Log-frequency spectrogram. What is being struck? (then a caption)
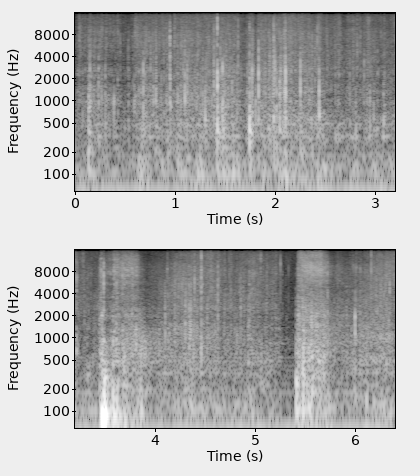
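Crushed gym chalk powder and chunks. Bare hands scoop, squeeze and crumble handfuls from a large pile of lavender-dyed crushed gym chalk (magnesium carbonate), a loose, crumbly powder with small chunks, and rub it between the fingers and palms. A soft, steady crinkling and crumbling is dotted with small crackles. A louder dull thump comes partway through and a brief, brighter rustling burst follows near the end.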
